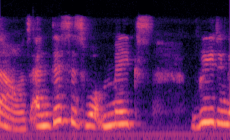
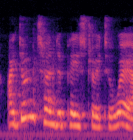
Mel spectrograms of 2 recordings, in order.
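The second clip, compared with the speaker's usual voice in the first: ordinary talk, nothing marked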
